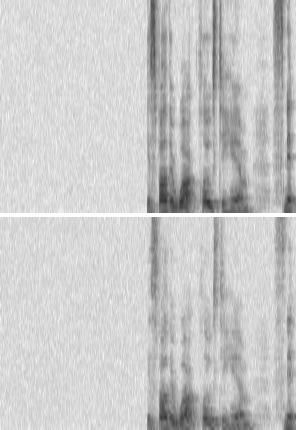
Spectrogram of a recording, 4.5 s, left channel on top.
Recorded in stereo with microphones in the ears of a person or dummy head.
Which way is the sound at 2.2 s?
85° left.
